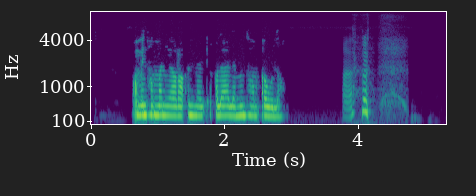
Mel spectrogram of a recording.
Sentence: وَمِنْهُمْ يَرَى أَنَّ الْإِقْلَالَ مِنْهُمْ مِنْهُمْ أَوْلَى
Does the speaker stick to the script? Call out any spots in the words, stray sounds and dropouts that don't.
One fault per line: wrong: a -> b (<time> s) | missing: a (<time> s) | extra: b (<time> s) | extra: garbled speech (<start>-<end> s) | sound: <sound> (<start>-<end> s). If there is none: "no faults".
extra: مَنْ (0.9 s)
missing: مِنْهُمْ (2.5 s)
sound: laugh (3.8-4.8 s)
